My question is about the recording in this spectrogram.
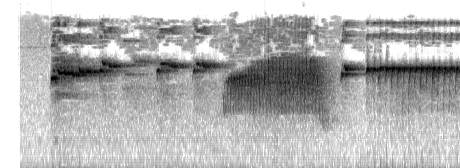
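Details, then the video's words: Canary singing to prime males and females for breeding: short whistled notes, a broad harsh rasping phrase, then a steady high rapid trill. "اقوى وافضل تغريد كناري لتجهيز الاناث وتجهيز الذكور canary singing"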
